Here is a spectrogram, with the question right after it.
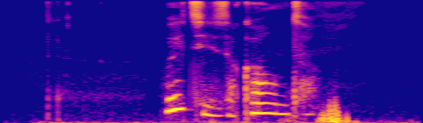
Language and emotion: Russian, sad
